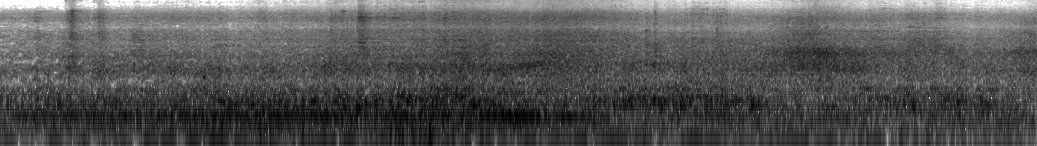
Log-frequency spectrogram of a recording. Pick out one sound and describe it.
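Train wheels rumble and clatter over the rails close by.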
